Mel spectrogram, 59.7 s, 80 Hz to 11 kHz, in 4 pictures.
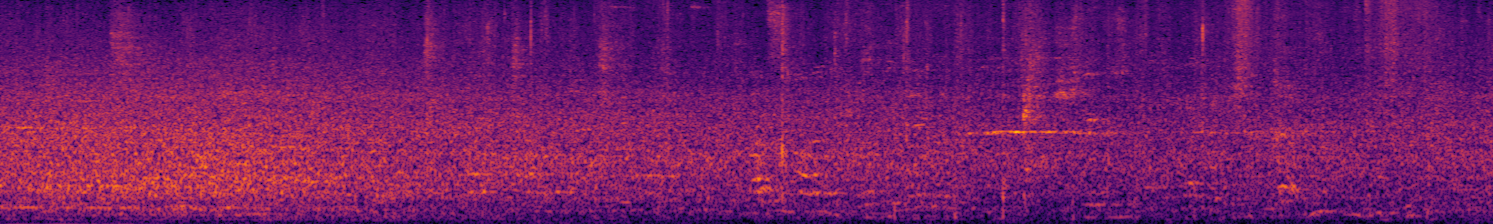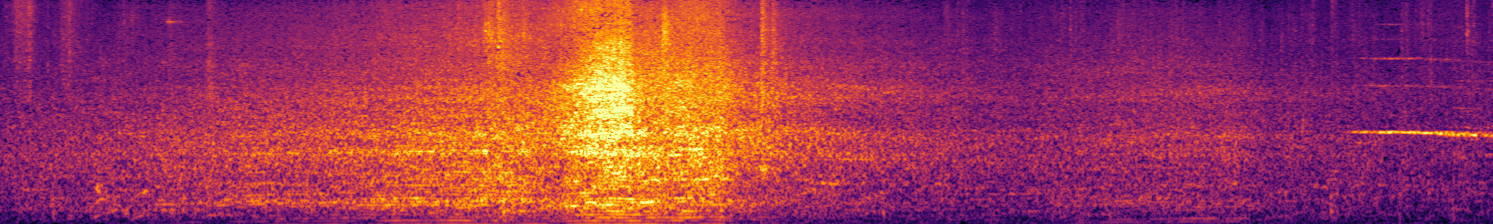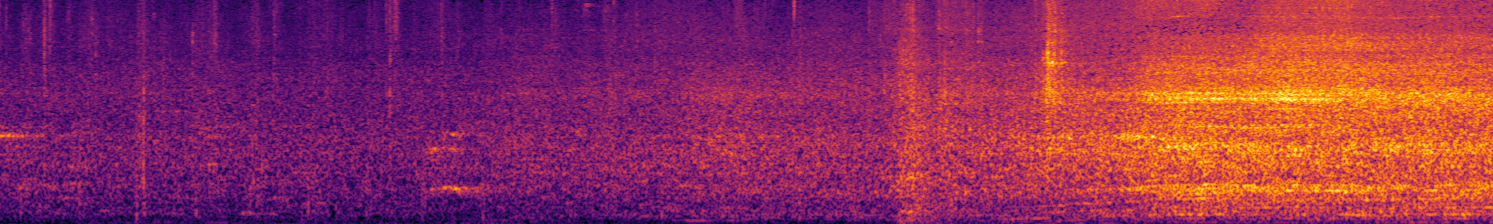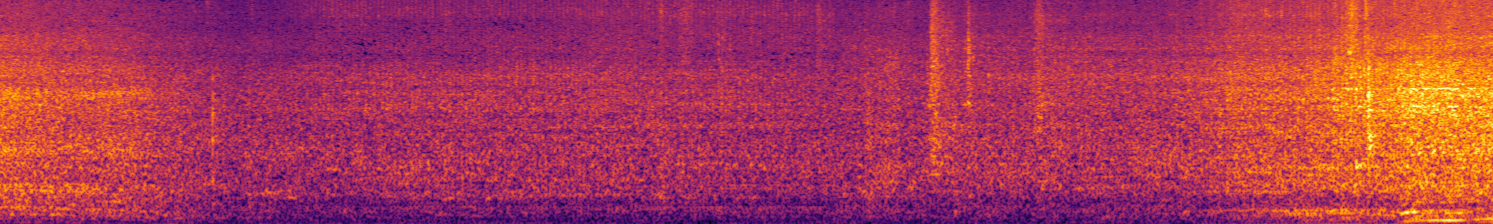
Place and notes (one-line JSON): {"title": "Fullmoon Nachtspaziergang Part VII", "date": "2010-10-23 23:33:00", "description": "Fullmoon on Istanbul, walking into quieter areas, towards Bomonti.", "latitude": "41.06", "longitude": "28.99", "altitude": "120", "timezone": "Europe/Istanbul"}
